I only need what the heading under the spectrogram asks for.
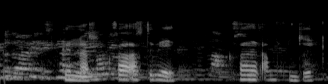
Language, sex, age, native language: Icelandic, female, 14, Icelandic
